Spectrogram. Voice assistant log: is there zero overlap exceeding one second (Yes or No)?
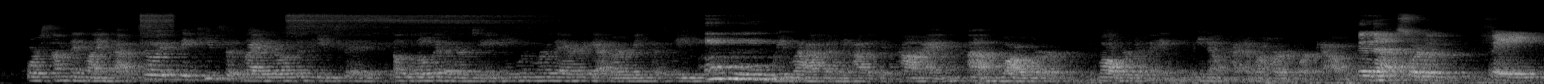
Yes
